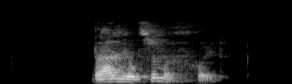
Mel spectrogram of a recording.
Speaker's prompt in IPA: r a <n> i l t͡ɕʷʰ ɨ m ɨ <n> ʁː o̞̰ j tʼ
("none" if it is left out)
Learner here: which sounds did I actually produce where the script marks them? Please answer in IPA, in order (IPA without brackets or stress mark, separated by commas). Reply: n, none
